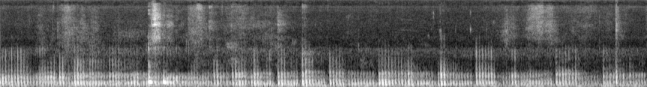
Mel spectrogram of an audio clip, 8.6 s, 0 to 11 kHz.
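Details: An F2 Savannah cat, a female, purrs extremely loudly and steadily: a deep, rumbling drone with soft clicks and breaths.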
